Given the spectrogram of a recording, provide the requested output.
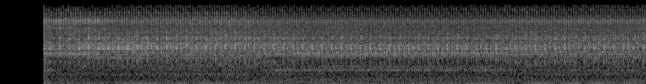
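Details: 2016 Kia Rio, top-end engine knock: light, fairly even ticking about three per second over a hissy idle; new hydraulic lifters sized to measurement didn't cure it, knock sometimes disappears, cause unknown.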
